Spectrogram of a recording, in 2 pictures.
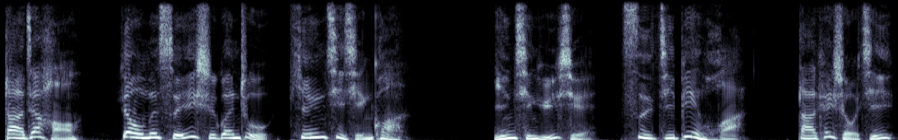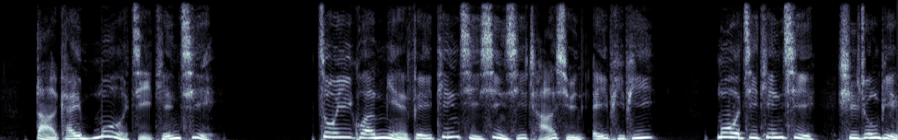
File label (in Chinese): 男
